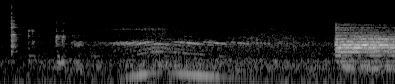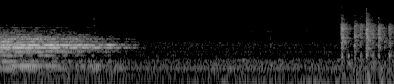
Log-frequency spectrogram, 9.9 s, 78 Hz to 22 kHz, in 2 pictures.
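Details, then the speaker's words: PowerMac G5 dual 1.8 GHz startup: short rising tone then loud, even fan rush for about two seconds that dies down; normal startup fan roar. "just sounds so awesome so uh I'm G to go ahead and start spamming the option key and you can hear we go the fans rev up as we hit the boot menu"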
